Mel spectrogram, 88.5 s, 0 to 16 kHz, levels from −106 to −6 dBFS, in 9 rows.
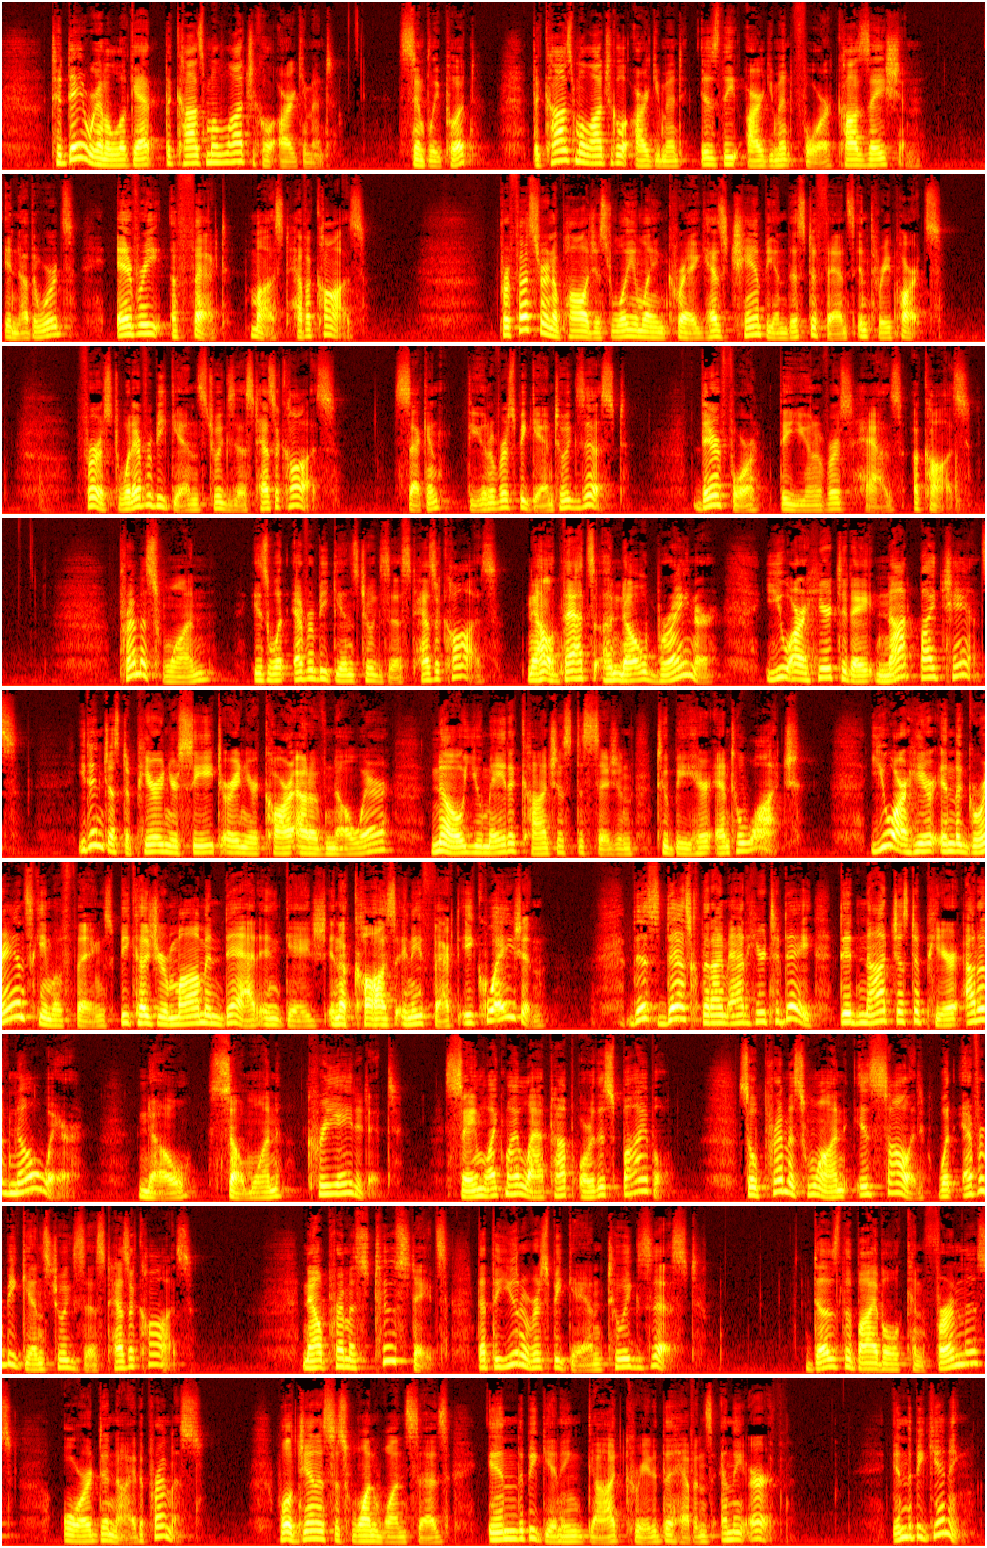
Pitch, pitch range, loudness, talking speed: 155 Hz, 125-190 Hz, -24 LUFS, 140 wpm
